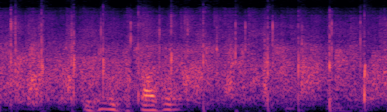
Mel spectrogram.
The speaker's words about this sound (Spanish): mi equipo, les quiero decir un aplauso para mi equipo con mucho amor y cariño.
